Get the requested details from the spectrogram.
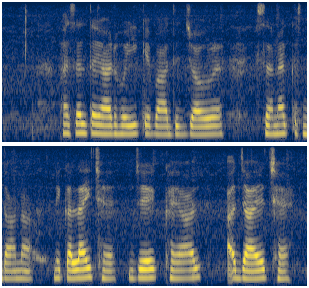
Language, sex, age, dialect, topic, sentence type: Maithili, female, 18-24, Eastern / Thethi, agriculture, statement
